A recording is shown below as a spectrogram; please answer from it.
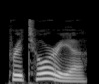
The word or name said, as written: Pretoria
